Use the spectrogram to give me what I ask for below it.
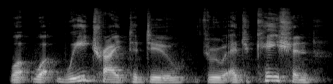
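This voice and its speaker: A man with an American accent speaks at a fairly slow pace in a fairly low pitch, an unremarkable speaking voice. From US Midwest, Kansas City. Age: 60s. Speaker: fire sprinkler industry association president. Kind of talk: interview. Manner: casual with fillers.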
